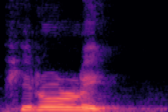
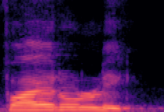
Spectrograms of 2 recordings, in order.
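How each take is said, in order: First: The first syllable is said as 'pee'. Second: The first syllable is said as 'pie'.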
